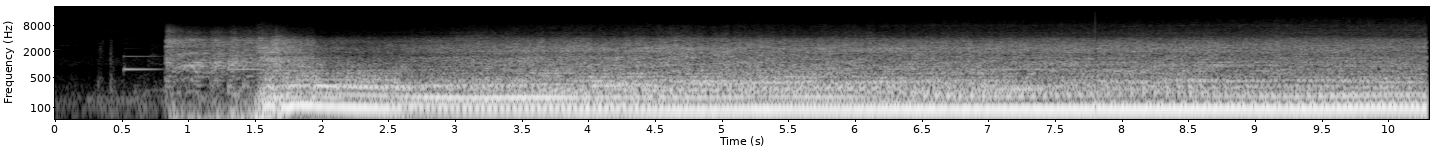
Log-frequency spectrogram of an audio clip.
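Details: 2016 Dodge Charger Scat Pack V8 with long tube headers, K&N intake, catch can and tune, after installing ProFlex Commander E85 flex fuel kit: quick crank, flare, then deep steady even idle, no misses or ticks; sounds normal.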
